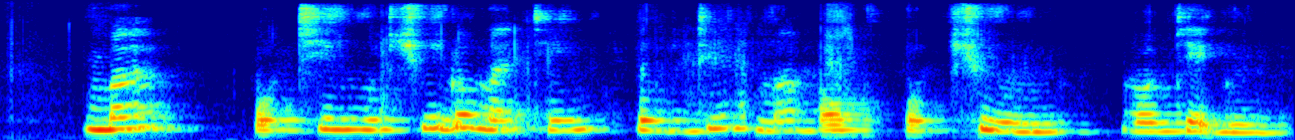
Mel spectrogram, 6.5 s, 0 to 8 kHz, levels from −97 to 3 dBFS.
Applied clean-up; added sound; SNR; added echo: neural mask model DeepFilterNet 3.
